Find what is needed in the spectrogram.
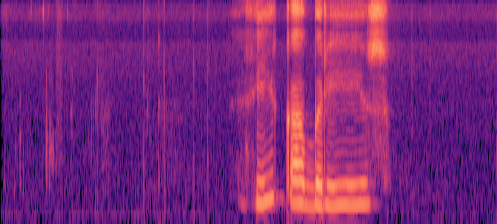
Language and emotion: Russian, sad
